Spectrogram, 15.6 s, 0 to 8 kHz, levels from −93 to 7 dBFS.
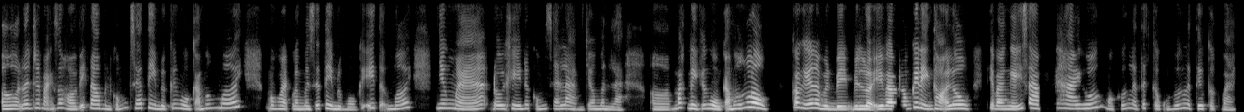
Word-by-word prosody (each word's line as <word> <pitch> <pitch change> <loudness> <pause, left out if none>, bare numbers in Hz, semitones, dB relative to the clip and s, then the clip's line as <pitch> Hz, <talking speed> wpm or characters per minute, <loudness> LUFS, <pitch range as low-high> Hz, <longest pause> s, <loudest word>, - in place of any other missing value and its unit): ờ, 245 +1 +1
lên 280 +2 -1
trên 310 0 -3
mạng 260 -2 -3
xã 315 - -3
hội 215 -6 -2
biết - - -4
đâu 280 -1 +2
mình 235 -4 -5
cũng 280 +9 -7
sẽ 300 -2 -2
tìm 280 -6 0
được 230 - -1
cái 300 - -6
nguồn 250 -6 -2
cảm 230 - -3
hứng 305 +2 -5
mới, 320 +5 0 0.3
m 280 - -14
hoặc 245 -3 -2
là 220 - -2
mình 220 +1 -1
sẽ 255 - -3
tìm 265 -3 +1
được 220 -2 0
một 195 -1 -7
cái - - -8
ý 160 - +1
tưởng 230 +7 -6
mới. 295 +8 -1 0.3
Nhưng 300 -1 0
mà 250 - +2 0.2
á 275 +4 0
đôi 255 -1 +1
khi 250 -1 -1
nó 270 - -3
cũng 235 +2 -6
sẽ 240 -3 -7
làm 230 -6 -3
cho 225 +2 -5
mình 220 -1 -2
là, 190 -2 -6 0.3
ờ, 200 -1 -4
mất 330 +1 -1
đi 275 -2 +4
cái 270 - -2
nguồn 245 -6 +3
cảm 220 - +3
hứng 275 +4 +1
luôn, 315 -8 +8 0.3
có 345 - +2
nghĩa 300 -1 +4
là 305 - +5
mình 230 -5 +2
bị 215 0 +4
bị 225 +1 0
lụy 230 +1 +6
vào 235 -1 +8
trong 260 0 -3
cái 350 - +4
điện 255 -6 +3
thoại 260 - +3
luôn, 275 -1 +4 0.2
thì - - -1
bạn 230 -1 +1
nghĩ 225 +4 +2
sao 290 -3 +4 0.2
cái 310 - -8
hai 275 -2 +1
hướng, 290 +5 +1
một 230 -4 -6
hướng 275 +4 -5
là 265 -4 -5
tích 290 -1 -7
cực, 230 -1 -7
một 205 - -10
hướng 260 +5 -3
là 285 - -2
tiêu 245 0 +2
cực 220 0 -10
bạn? 195 -3 -6
255 Hz, 310 wpm, -22 LUFS, 225-285 Hz, 0.3 s, luôn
